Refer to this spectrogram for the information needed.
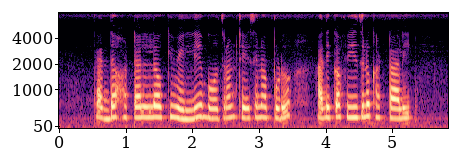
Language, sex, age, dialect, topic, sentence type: Telugu, female, 18-24, Utterandhra, banking, statement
